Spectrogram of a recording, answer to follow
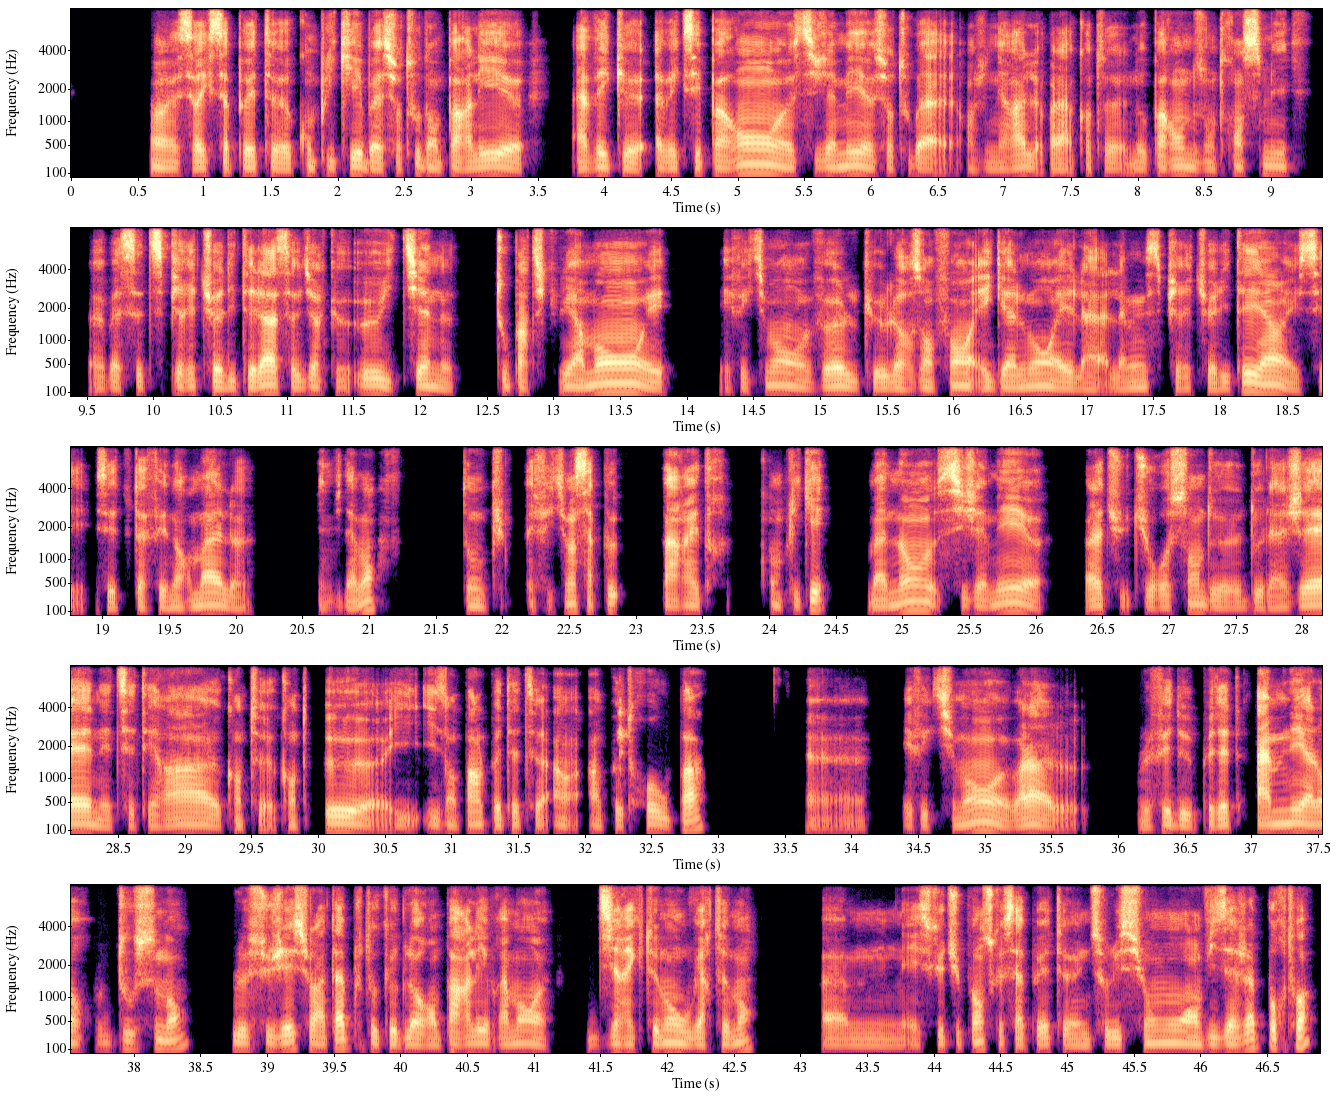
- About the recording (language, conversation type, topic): French, advice, Comment faire face à une période de remise en question de mes croyances spirituelles ou religieuses ?
- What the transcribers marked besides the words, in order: stressed: "spiritualité-là"; stressed: "particulièrement"; other background noise; stressed: "eux"; stressed: "amener"; stressed: "doucement"; stressed: "directement"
